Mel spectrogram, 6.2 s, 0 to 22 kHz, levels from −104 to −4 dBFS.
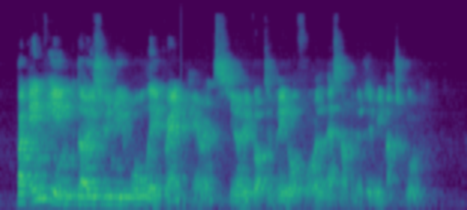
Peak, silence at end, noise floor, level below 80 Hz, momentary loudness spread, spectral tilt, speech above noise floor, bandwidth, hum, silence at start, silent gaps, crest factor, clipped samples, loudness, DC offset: -18 dBFS; 0.6 s; -78 dBFS; -82 dBFS; 14 LU; -2 dB/octave; 40 dB; 16 kHz; none; 0.25 s; none; 20 dB; under 0.1%; -36 LUFS; under 0.1%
